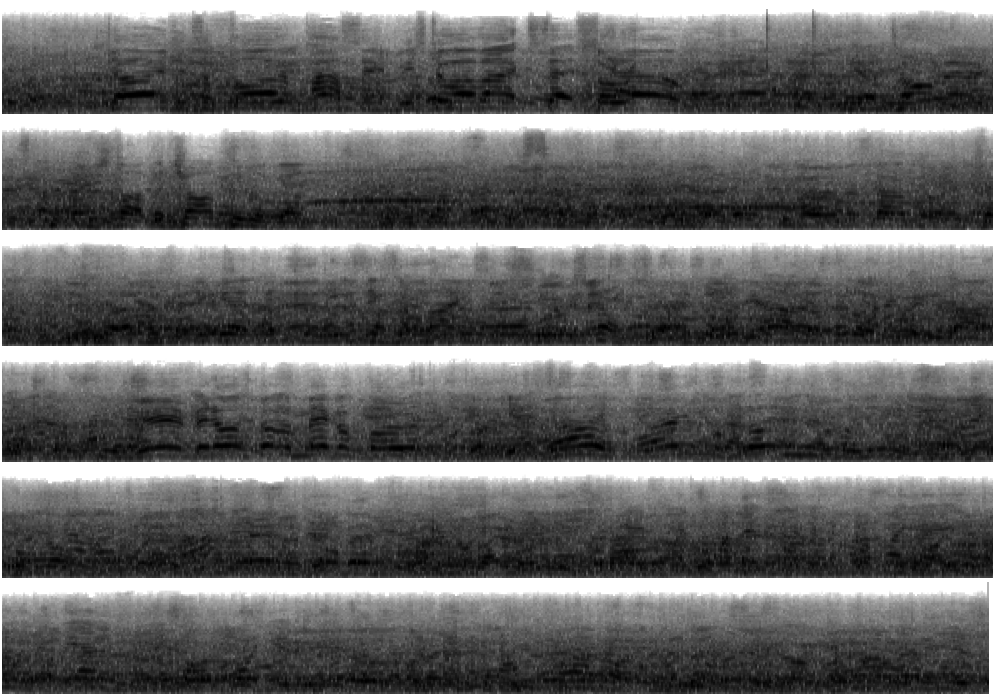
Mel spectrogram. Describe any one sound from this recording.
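A dense crowd of men and women talks and shouts loudly close by, outdoors.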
